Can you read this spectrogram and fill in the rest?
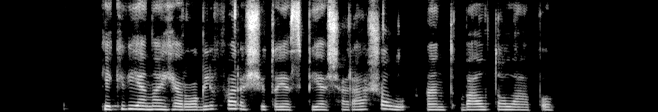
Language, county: Lithuanian, Klaipėda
